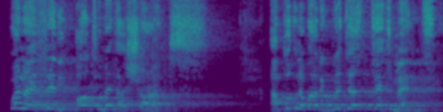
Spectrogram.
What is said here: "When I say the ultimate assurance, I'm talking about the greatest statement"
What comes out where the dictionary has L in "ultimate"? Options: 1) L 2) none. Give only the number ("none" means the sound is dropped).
1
